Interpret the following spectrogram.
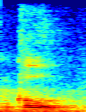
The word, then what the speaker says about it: Mecole: It's actually pronounced Mecole.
